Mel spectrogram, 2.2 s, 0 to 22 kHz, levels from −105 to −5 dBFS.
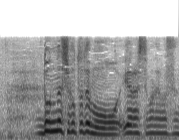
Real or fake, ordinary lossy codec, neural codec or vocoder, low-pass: real; none; none; 7.2 kHz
